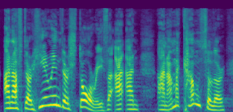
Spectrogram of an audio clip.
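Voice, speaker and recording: Animated man preaching in a church. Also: high voice, moderate pace, big-room sound. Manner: animated, repeats phrases, wide hand gestures while pacing. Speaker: pastor and counselor giving a seminar. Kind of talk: seminar talk in church. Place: church sanctuary stage.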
